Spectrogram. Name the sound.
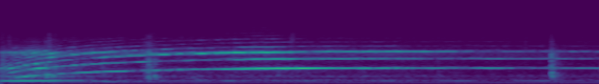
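ambulance siren wailing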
